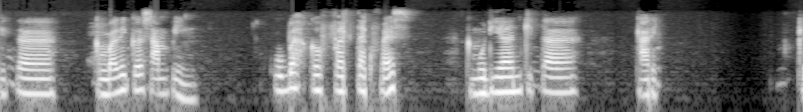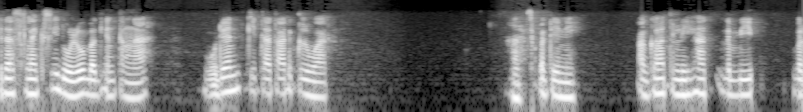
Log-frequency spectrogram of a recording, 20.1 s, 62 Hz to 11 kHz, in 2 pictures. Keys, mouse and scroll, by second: 0.0-1.6 middle drag, 4.8 click, 7.5 right click, 9.5 middle click, 13.4 click, 16.3-18.2 middle drag, 18.8-20.0 middle drag.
